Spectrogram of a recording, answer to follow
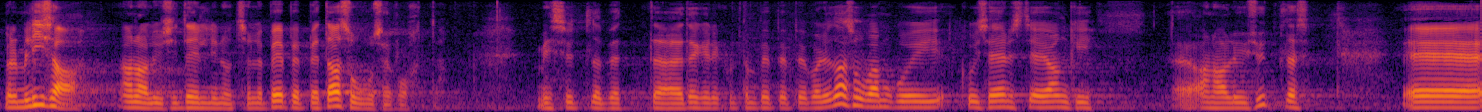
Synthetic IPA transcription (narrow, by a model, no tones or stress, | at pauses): meolemelisɑ̰ɑnɑlyːsit̪e̞lʲːinud̪̥se̞lːe̞pe̞ːpe̞pˑe̞ːt̪ɑsuvuse̞ko̞ht̪ɑ̥ | mʔisyt̪le̞b̥e̞t̪ːˑt̪e̞ɡ̥e̞likˑult̪ˑonpe̞ːpe̞pepɑlʲjut̪ɑsuvɑmkujkujseeːnst̪ijɑjɑŋɡi | ɑ̰nɑlyːsyt̪le̞s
